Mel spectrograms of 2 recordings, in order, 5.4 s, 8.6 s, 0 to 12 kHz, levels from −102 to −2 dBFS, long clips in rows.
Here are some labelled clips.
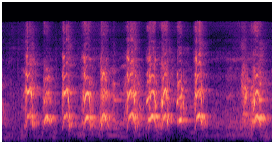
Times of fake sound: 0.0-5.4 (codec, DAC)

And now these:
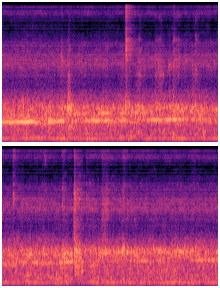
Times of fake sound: 0.0-8.6 (codec, HILCodec)

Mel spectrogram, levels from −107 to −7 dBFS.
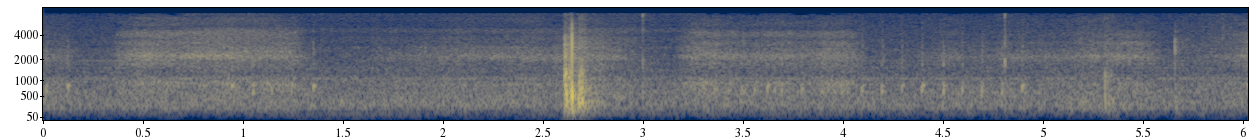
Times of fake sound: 0.7-3.3 (codec, DAC)

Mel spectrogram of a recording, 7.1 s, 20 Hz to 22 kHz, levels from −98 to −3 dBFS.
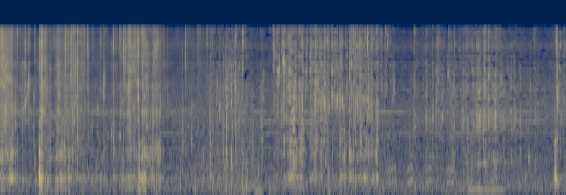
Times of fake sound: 0.0-2.6 (autoencoder, DAC-VAE)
